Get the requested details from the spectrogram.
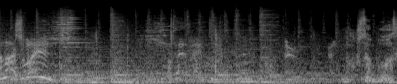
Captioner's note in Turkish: Kılıç çekme sesleri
